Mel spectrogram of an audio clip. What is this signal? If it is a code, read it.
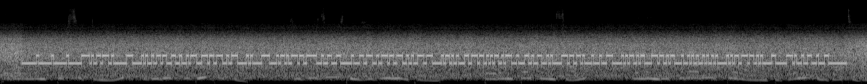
RTTY (50 baud, 450 Hz shift), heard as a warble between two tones, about 1220 Hz centre, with radio static and speech in Bodo. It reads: MFLPZ NMXOD TWVUN NAMDU SZUWX GQMSB BJJXS XVHWU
